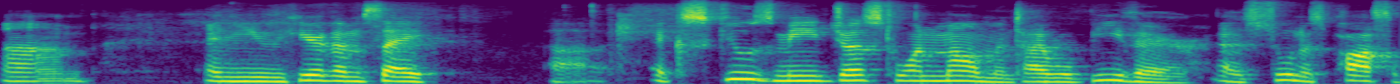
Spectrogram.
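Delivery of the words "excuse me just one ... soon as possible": tinny, thin, machine-like robot delivery. Speaker retelling what you hear them say: tinny voice. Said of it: "You hear a um, tinny voice".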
